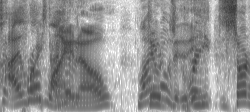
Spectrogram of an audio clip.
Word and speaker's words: Lion-O: But you want for Lino? I said it wrong. How dare you? It's What's wrong with Panthro. Lion? you No, know, Jesus I love Christ, I haven't- Lion-O.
